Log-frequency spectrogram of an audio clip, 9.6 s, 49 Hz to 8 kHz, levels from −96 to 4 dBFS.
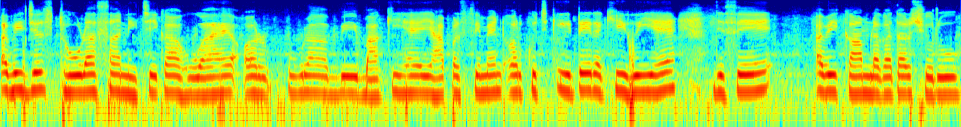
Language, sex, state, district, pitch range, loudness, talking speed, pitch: Hindi, female, Goa, North and South Goa, 185-205 Hz, -14 LUFS, 175 wpm, 195 Hz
